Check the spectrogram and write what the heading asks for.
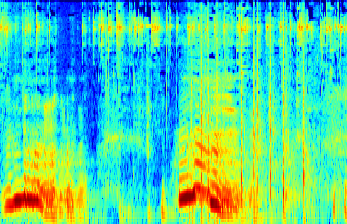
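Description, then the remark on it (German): A person imitates the whinny of a rearing horse with a rider on its back, two shrill, wavering vocal cries in quick succession, fairly loud, with some breathy noise trailing after. “Da sitzt auch ein Mensch drauf und jetzt geht das Pferd hoch und macht.”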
